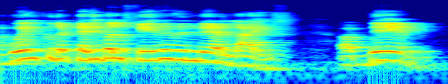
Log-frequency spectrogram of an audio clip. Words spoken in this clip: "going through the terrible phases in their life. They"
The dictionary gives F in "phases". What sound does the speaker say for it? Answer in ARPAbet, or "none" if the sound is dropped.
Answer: F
